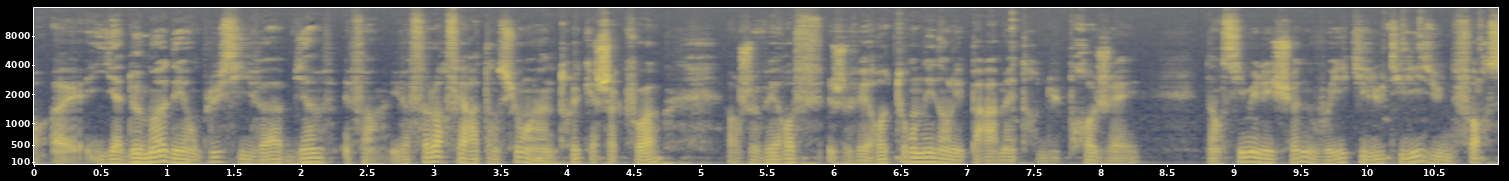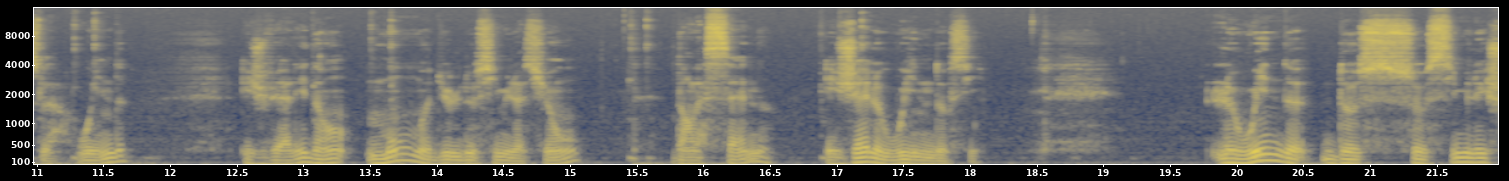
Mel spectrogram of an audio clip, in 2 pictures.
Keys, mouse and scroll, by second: 6.4 click, 10.2 click, 10.8 click, 11.2 click, 13.4 click, 15.4 click, 16.9 click.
